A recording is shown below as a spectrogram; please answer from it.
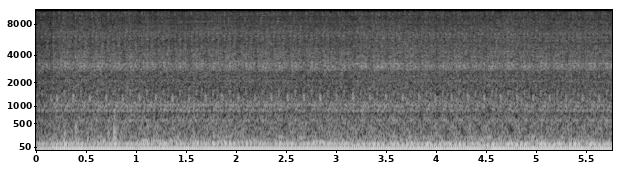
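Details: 2010 Subaru Forester after water pump replacement, warm idle with transmission hot: steady even low rumble, no knocks, ticks or squeals; engine sounds healthy and settled.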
